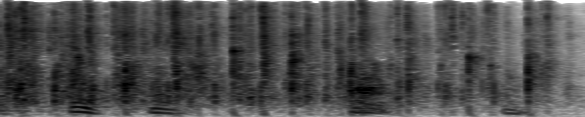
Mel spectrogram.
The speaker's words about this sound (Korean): 예, 박수.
